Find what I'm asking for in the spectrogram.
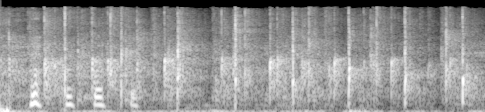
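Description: A short burst of scattered audience applause, sharp irregular claps filling about two seconds, with a brief voice audible at the start.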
